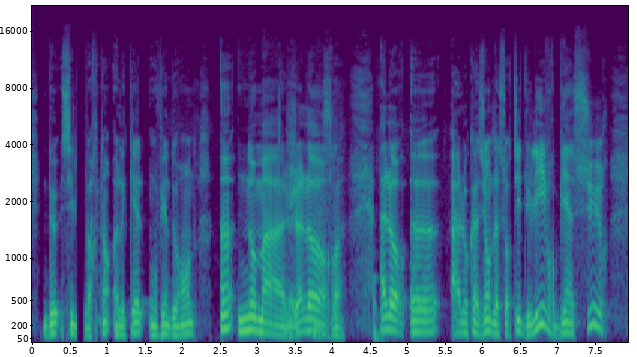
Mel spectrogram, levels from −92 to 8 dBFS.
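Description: The receiver lost frames and muted from 0.58 to 0.70 s, a digital broadcast dropout: speech fades out in 8 ms, and 96 ms is lost.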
